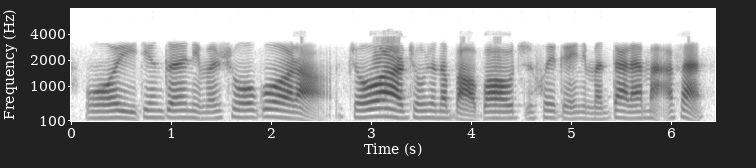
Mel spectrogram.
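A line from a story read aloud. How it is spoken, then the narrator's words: Low voice. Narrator (Chinese): 雷拉妈妈低声说道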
